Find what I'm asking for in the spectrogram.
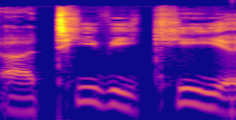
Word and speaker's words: tvikey: It's a keyboard and mouse driver pronounced tvikey, it looks like, but it's spelled T-V-I-K-E-Y.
